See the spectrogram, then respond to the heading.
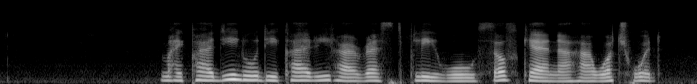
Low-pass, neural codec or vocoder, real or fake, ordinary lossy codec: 7.2 kHz; codec, 16 kHz, 0.8 kbps, ZipCodec; fake; none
